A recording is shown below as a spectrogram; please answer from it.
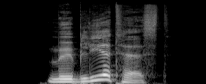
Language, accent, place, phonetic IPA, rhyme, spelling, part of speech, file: German, Germany, Berlin, [møˈbliːɐ̯təst], -iːɐ̯təst, möbliertest, verb, De-möbliertest.ogg
- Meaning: inflection of möblieren: 1. second-person singular preterite 2. second-person singular subjunctive II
